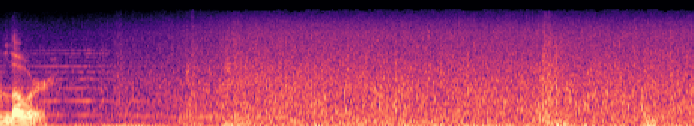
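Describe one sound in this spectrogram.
Water splashes softly as a swimmer paddles.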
